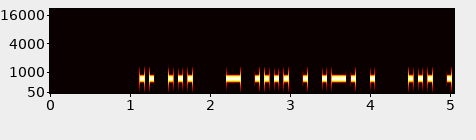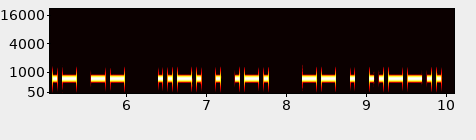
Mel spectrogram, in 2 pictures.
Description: Morse code, heard as a keyed tone, about 20 wpm, 700 Hz. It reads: IS THERE SUM FER ME?
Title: Sentences from Top 200 Words and Abbreviations 20wpm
